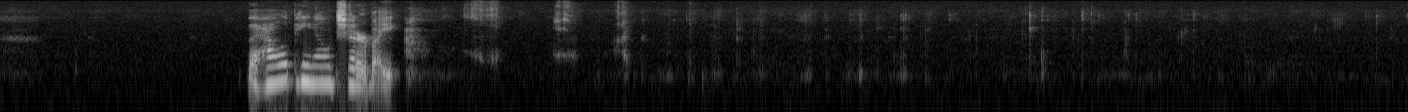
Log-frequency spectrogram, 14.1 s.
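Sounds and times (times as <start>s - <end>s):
faint chewing with soft crunches: 4.1s - 14.0s.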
